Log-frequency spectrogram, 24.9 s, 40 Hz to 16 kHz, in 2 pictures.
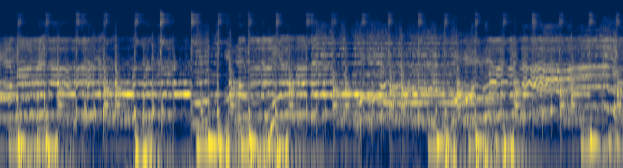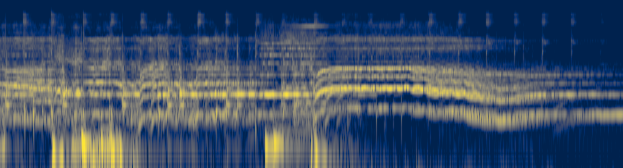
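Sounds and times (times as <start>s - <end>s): drum strokes: 0.0s - 21.8s
man singing: 0.0s - 24.9s
steady drone: 17.6s - 20.2s.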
